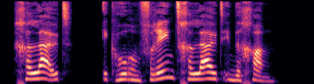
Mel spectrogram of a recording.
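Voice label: "geluid", Dutch; Spelling Gr4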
